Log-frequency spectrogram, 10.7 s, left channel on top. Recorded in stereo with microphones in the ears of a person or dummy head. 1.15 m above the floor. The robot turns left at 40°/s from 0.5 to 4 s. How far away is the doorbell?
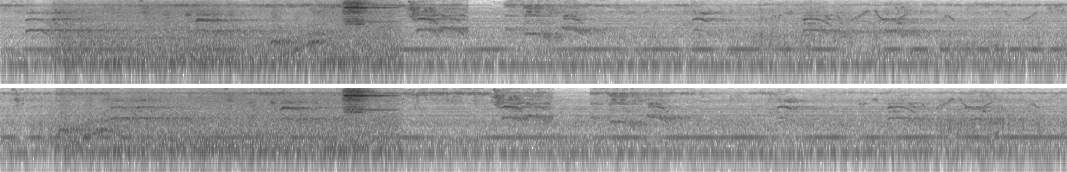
About 0.6 m.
